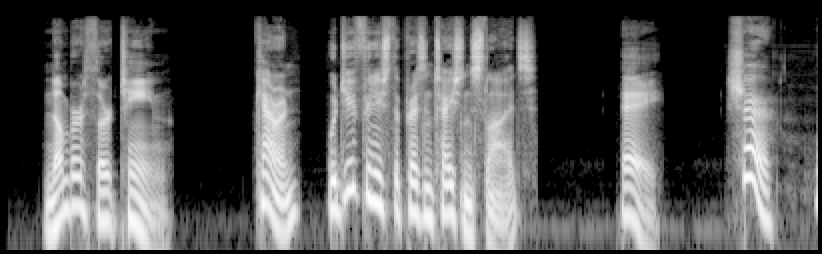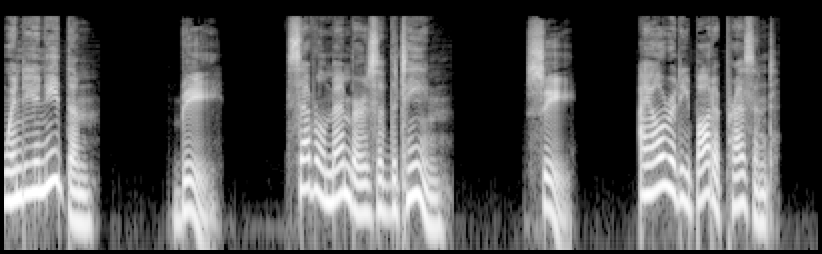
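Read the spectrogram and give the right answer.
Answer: A: Sure. When do you need them?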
